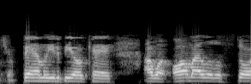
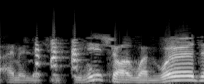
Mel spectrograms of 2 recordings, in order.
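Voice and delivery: ordinary delivery

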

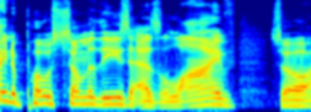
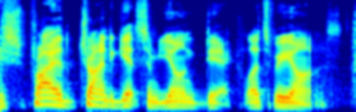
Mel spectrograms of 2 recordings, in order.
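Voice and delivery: normal talking voice

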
